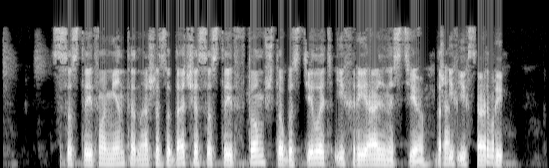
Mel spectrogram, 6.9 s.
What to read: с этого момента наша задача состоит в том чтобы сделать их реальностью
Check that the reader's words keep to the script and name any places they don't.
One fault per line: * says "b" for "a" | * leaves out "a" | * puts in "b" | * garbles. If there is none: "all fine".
* says "состоит" for "этого"
* garbles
